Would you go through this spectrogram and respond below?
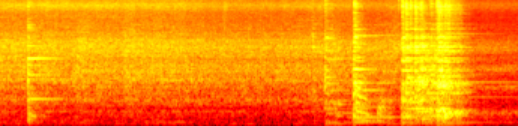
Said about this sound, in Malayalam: ചെറുതായിട്ട് അരിഞ്ഞ് സവള ഇട്ട് കൊടുക്കാം. നന്നായി ഇളക്കി വേവിപ്പിച്ച്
